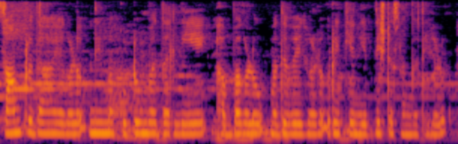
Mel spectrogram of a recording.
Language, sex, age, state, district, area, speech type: Kannada, female, 45-60, Karnataka, Chikkaballapur, rural, spontaneous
